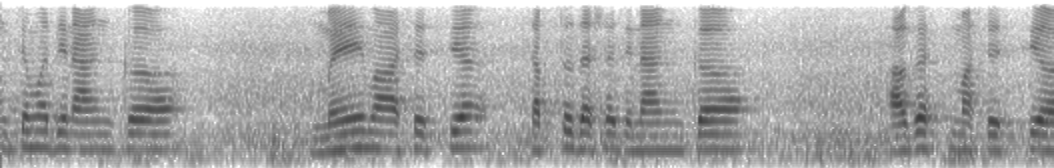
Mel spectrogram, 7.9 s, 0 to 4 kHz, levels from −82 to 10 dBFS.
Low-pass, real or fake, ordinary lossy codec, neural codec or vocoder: 3.6 kHz; real; none; none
